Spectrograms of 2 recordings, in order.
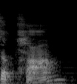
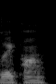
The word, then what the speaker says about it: Apam: Here is one of their latest products, water from Sumeru's Apam Woods. Oh, it's a palm? I didn't realize that's how you pronounce it. I thought it was Apom, like the Pokemon.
